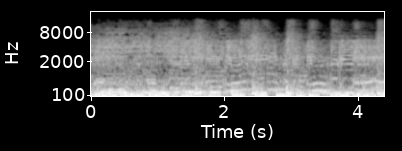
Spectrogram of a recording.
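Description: A rock band plays a loud funk-rock jam: electric guitar over a bass line and drums with cymbals.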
